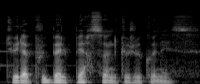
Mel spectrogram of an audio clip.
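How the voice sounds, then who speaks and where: A man's voice: low-pitched, steady tone, a little fast, darkish tone. A man playing a wounded, tender-hearted Resistance fighter in a French audio drama. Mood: tender, sorrowful. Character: wounded male Resistance fighter, confused, tender, grieving friend.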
